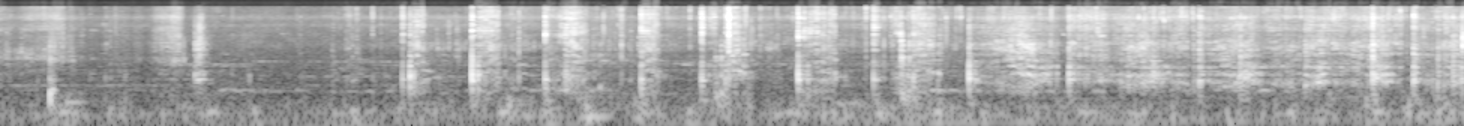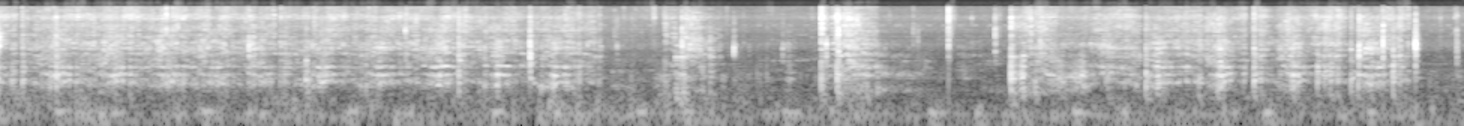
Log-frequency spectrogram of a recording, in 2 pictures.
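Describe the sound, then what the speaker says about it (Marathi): Peanuts fry in oil for tari poha, a steady crackling sizzle with frequent scraping and clinks of a spoon stirring against the pan, fairly close and continuous with brief dips. "पहिली शेंगदाणे तळून घ्यायचे तेलामध्ये"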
